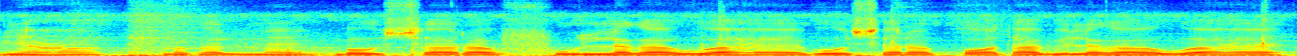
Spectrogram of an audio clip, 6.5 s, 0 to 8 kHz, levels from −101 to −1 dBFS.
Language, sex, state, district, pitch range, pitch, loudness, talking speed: Hindi, male, Jharkhand, Ranchi, 135-140 Hz, 135 Hz, -16 LUFS, 150 wpm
